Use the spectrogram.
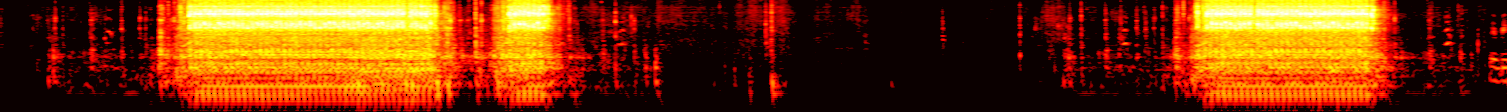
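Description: A home sewing machine that needs oiling stitches a zipper into a qaspeq in two loud whirring runs of a few seconds each, with a short burst between and quiet handling noises in the pauses.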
